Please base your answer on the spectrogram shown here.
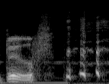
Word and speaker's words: B33F: It's beef, but it's spelled B33F. It's not even beef. It's boof.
